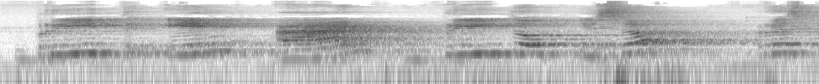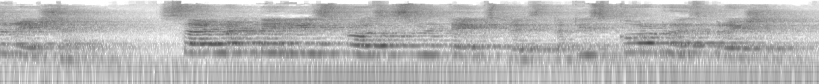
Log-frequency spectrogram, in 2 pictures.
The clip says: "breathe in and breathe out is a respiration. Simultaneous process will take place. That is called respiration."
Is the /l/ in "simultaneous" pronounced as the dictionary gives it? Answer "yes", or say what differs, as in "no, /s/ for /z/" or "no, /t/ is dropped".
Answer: no, /n/ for /l/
